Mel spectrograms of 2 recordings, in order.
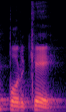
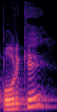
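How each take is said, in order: First: "por qué" as one word, stress on por, falling; statement porque. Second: "por qué" as a question, rising up on qué. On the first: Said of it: "Está hablando de una afirmación". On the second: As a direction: ask "por qué", stress and lift qué at the end. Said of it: "Si ven el acento en qué y separada, es una pregunta". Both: Shown as a demonstration.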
